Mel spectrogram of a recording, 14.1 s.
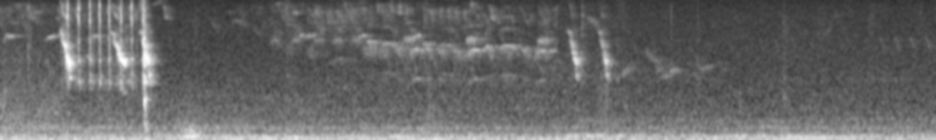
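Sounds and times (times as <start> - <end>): birds chirping and calling: 0.0 - 2.6, 3.5 - 10.8
rapid high ticks: 0.4 - 2.4.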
